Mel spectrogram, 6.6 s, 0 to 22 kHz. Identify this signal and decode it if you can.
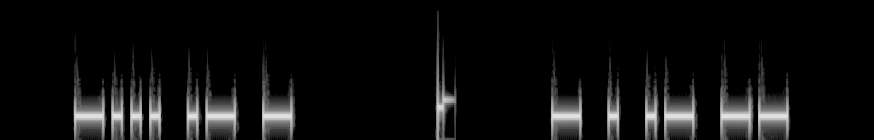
Morse code, heard as a keyed tone, about 17 wpm, 700 Hz. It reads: BAT TEAM
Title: Sentences from Top 1500 Words - New Word Drill Alt - 17wpm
